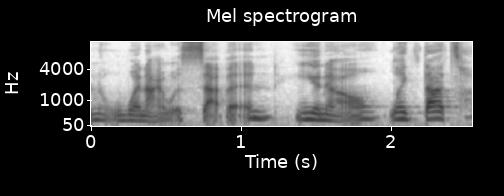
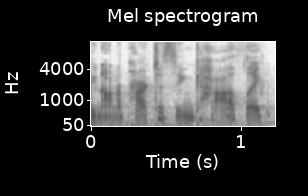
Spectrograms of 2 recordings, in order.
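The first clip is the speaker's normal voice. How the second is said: whispered aside; 7 dB quieter than usual. Real, not acted. Confessional aside mid-argument.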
